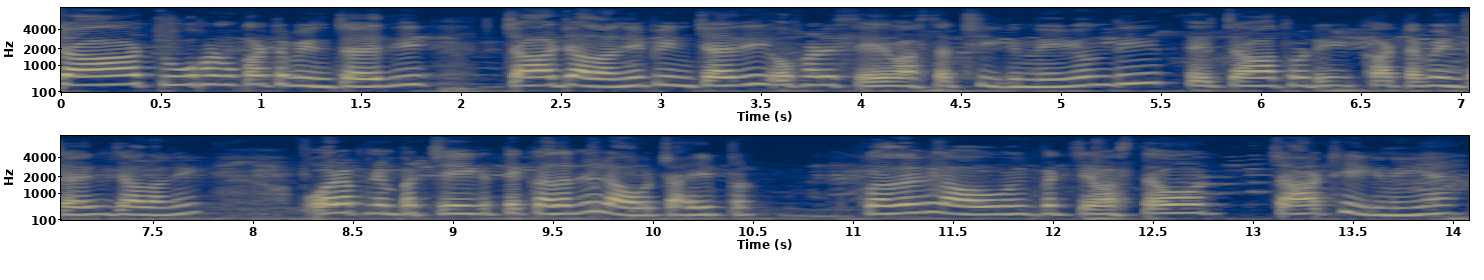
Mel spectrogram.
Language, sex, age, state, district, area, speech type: Dogri, female, 18-30, Jammu and Kashmir, Kathua, rural, spontaneous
